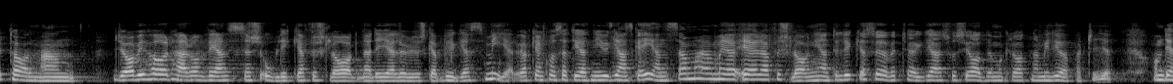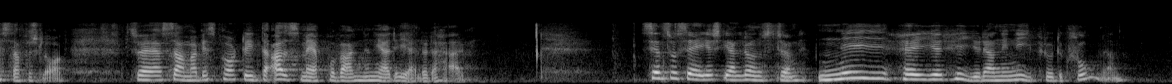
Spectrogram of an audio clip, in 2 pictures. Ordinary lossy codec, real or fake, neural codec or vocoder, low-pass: AAC, 32 kbps; real; none; 7.2 kHz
